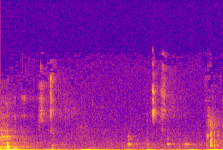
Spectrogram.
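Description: Near silence: room tone with a few faint, short clicks scattered through it.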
